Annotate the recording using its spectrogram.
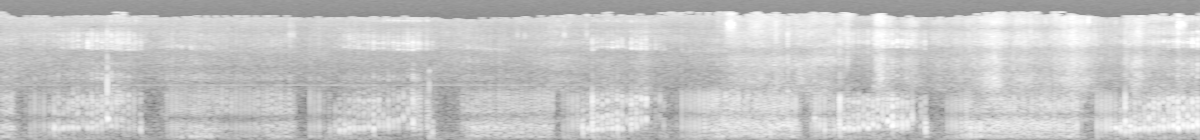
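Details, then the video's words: Sleeping domestic cat, female, purring loudly indoors; rumbling purr in long bursts of about one to two seconds with brief breathing gaps between, steady and continuous throughout. "Sleeping Cat Purring"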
